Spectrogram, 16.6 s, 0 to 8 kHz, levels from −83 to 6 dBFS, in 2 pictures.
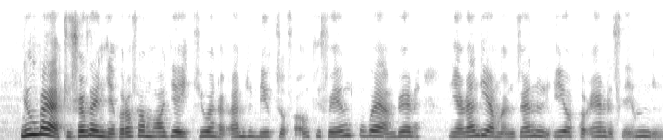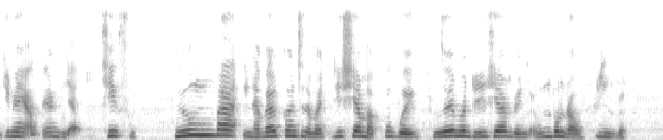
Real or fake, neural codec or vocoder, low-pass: fake; autoencoder, 22.05 kHz, a latent of 192 numbers a frame, VITS, trained on one speaker; 7.2 kHz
